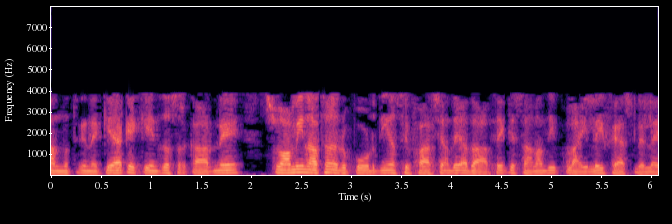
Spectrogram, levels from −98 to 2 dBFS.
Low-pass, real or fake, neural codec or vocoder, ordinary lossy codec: 7.2 kHz; real; none; AAC, 16 kbps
